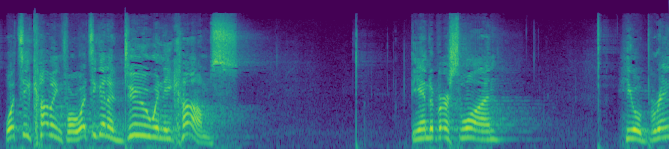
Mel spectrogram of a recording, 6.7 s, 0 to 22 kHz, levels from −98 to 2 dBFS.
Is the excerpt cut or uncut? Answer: uncut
